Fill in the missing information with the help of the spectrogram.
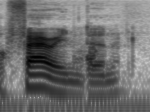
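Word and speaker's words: Faringdon: Am I pronouncing that right? – Oh, Farringdon.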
